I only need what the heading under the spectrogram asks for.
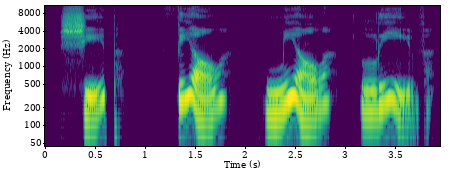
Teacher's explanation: Notice how your tongue is high and forward in your mouth. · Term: long vowels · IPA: iː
